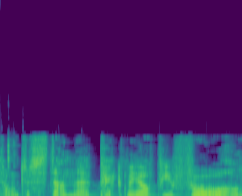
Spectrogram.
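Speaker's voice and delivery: rough, creaky talking-axe character voice. Voicing the axe Bertha calling to its owner: voice of the axe Bertha. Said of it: "you hear a familiar voice going".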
